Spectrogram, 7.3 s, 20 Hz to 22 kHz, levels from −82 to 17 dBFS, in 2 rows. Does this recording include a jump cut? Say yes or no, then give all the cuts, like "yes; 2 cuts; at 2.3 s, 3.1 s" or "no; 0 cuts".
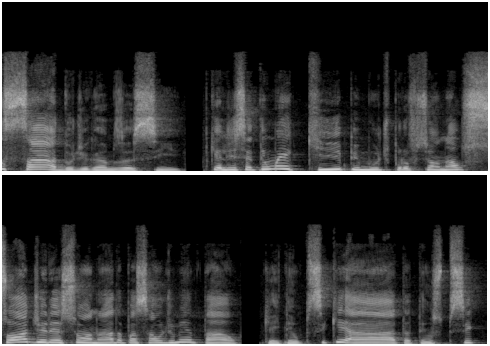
no; 0 cuts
